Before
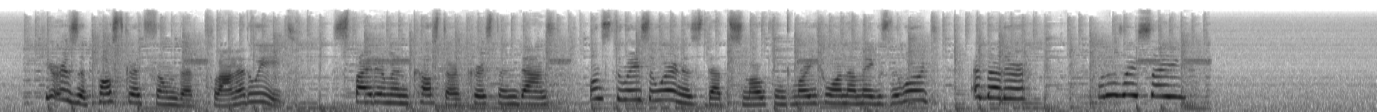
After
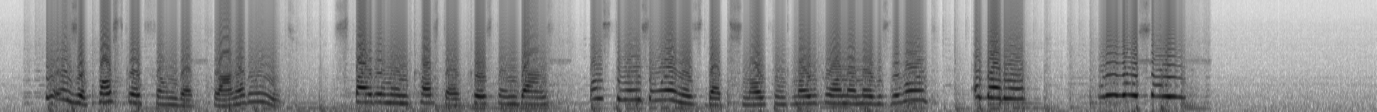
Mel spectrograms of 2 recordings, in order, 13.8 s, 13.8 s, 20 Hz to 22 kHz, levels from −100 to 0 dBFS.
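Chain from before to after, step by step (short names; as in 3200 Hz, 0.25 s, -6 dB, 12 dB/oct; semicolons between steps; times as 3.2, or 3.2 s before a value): half-waves squared off; upward expander 1.5:1, over -26 dBFS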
